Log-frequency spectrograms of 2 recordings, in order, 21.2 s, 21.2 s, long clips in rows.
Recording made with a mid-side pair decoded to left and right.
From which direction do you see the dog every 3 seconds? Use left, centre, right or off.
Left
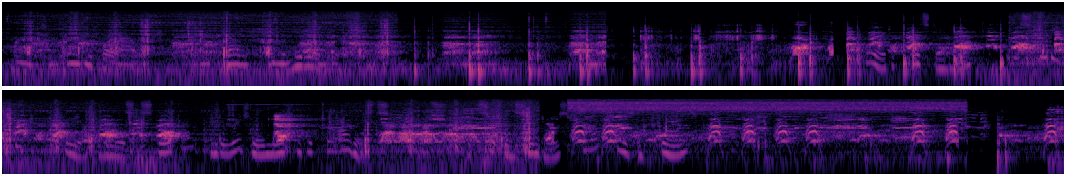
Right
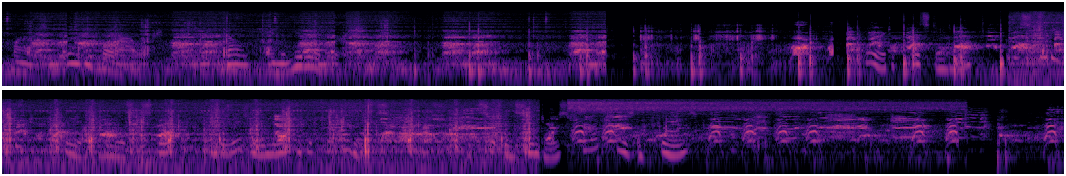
right, right, centre, centre, centre, centre, centre.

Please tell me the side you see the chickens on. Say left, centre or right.
right.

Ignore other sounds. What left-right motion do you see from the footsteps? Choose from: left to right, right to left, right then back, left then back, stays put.
right then back.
